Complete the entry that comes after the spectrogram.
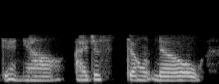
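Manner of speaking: secretive, confiding tone, like sharing a secret. A speaker recalls a good friend who shut her office door, retelling his quiet, secretive tone. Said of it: "he said it quietly like this".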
